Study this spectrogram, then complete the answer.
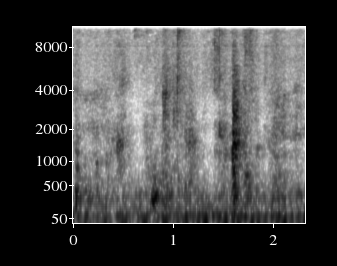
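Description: Puppies around six to seven weeks old whimper and yip faintly in a pen over a steady, noisy background, with brief soft cries rising and falling.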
